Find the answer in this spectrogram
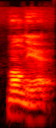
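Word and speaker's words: Mjölnir: called more near the J is silent Mallya um flies over and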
